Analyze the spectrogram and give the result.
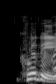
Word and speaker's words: Quibi: Quibi? – Quibi, yeah. – That's how you say it. Okay.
